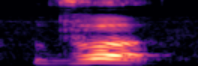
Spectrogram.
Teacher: उसमें ऊपर का दांत यूज हो रहा होगा और निचला ओठ यूज हो रहा होगा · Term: दंतोष्ठ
